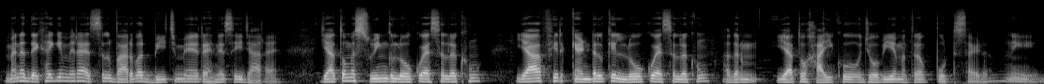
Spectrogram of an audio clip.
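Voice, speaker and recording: A young man talks viewers through his day's trades over a screen share, hurrying along on purpose. He keeps a loose, conversational manner, circling back and repeating himself. His voice sits at an ordinary middle pitch. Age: young adult. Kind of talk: casual screen-share trading walkthrough. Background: some background noise.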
